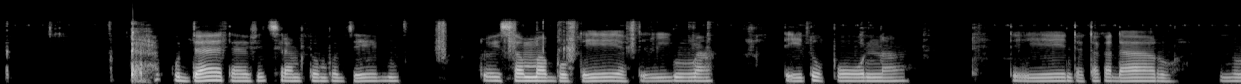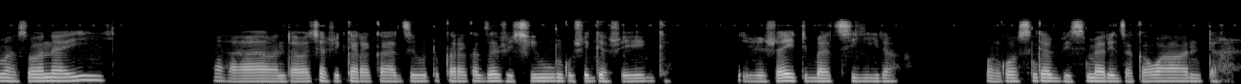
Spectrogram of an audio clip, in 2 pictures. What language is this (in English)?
Ndau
